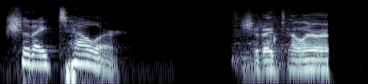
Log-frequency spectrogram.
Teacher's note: Tell begins with a true T because that starts a stressed syllable.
